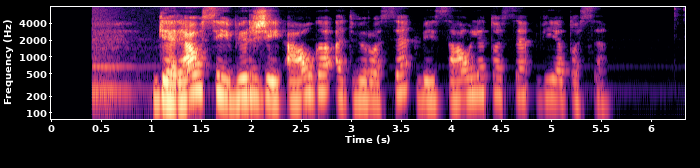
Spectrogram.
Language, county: Lithuanian, Klaipėda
